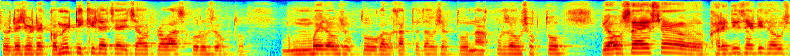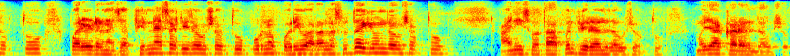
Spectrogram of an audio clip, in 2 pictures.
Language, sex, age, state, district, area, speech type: Marathi, male, 18-30, Maharashtra, Akola, rural, spontaneous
